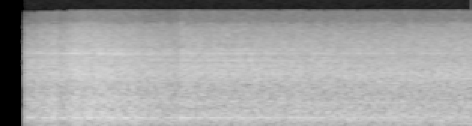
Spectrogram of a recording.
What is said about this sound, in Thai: ครับนั่นคือเสียงเครื่องบิน Air Force One ที่ประธานาธิบดีบารักโอบามาใช้เดินทางไปยังโปแลนด์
